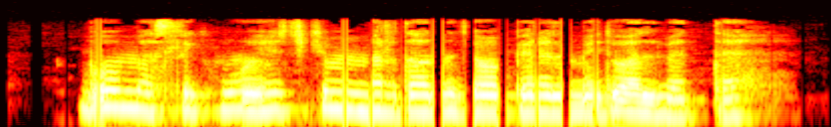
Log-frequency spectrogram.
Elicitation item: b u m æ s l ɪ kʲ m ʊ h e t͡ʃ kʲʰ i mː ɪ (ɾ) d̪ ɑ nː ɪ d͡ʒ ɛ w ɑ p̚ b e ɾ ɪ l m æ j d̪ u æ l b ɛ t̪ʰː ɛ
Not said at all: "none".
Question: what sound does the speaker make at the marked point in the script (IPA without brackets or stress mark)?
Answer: ɾ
